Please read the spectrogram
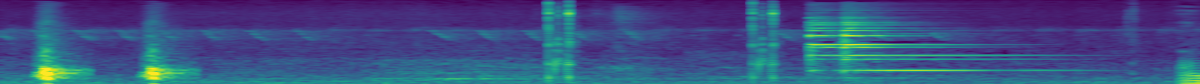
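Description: Two sharp clicks near the start, then small paired clicks, and about four seconds in a single bell ring: one clear tone with overtones that fades out over about a second.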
